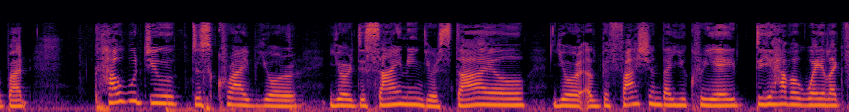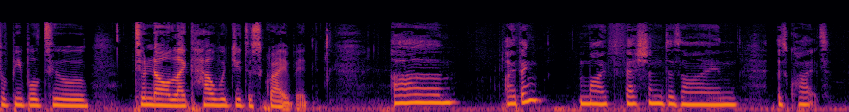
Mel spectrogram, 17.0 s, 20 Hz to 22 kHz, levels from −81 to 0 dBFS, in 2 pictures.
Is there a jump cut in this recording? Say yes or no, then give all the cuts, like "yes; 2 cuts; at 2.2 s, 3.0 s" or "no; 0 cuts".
yes; 1 cut; at 6.0 s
